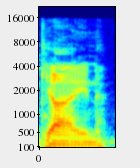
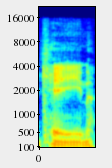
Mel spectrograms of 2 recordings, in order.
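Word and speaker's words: Kain: the kinds the kinds you guys saying kine really bothers me it's very clearly kane unless it's not and i've been saying it wrong this whole time oh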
